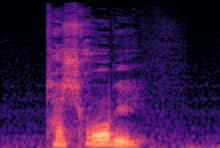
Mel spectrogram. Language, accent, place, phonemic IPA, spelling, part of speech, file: German, Germany, Berlin, /fɛɐ̯ˈʃroːbn̩/, verschroben, adjective, De-verschroben.ogg
- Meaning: eccentric, cranky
